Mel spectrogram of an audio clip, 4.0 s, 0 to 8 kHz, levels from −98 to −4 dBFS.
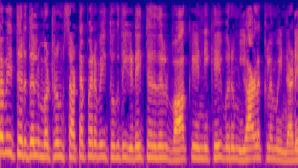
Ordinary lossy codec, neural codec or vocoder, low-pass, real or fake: none; none; 7.2 kHz; real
